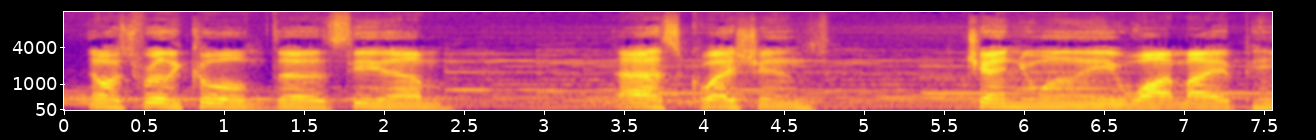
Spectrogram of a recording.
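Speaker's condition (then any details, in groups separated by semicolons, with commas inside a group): ALS; diagnosed at 27, two and a half years, full-time nurse; feeding tube, speaks through an aid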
